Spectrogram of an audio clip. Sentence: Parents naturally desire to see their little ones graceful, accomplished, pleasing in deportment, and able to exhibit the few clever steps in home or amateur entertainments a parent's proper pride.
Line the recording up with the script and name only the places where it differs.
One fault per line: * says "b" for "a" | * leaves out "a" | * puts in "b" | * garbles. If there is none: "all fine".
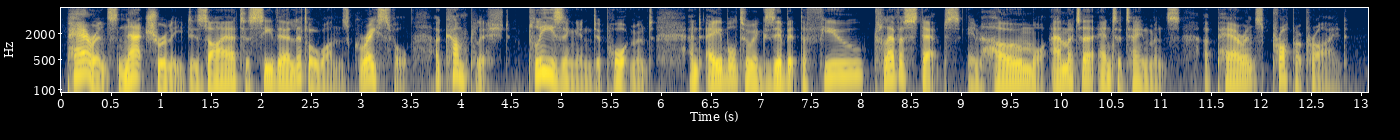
all fine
